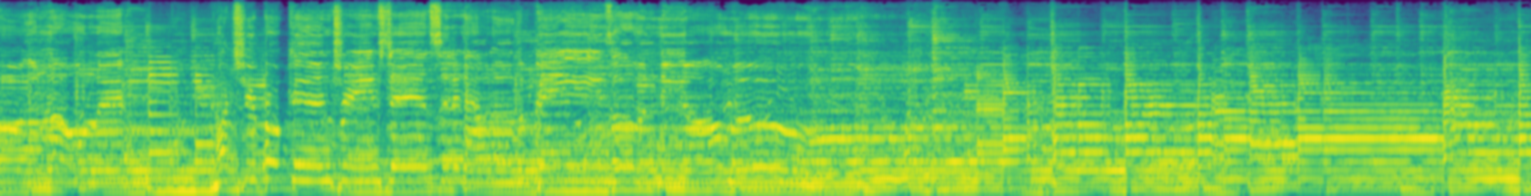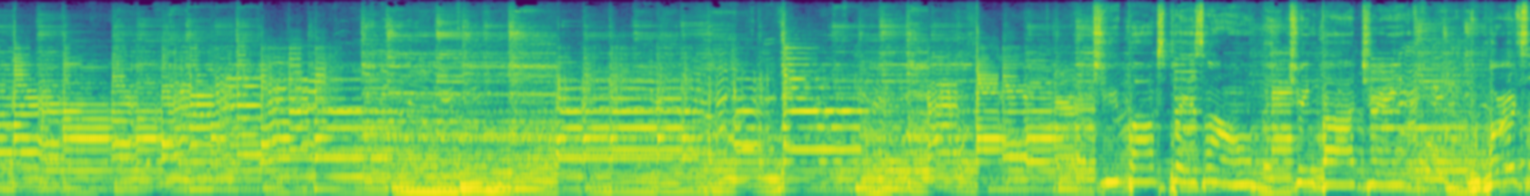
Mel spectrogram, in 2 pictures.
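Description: Live country band playing an instrumental break on guitars: electric and acoustic guitars over a steady bass line, at an even level.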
